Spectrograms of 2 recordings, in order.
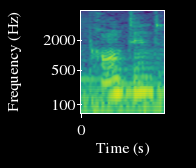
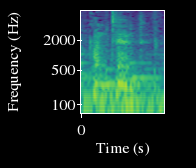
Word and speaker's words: content: Do you pronounce it as content or content? Which one is correct? Actually, both of them are correct.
